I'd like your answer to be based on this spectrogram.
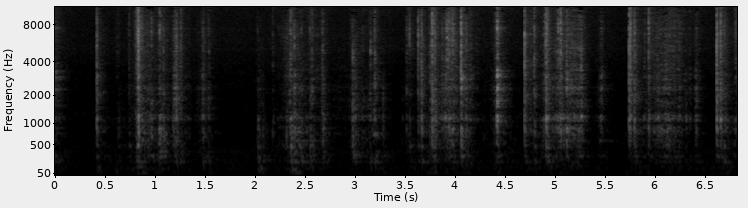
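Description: Fingernails tap rapidly on the side panel and silver trim of a closed, hollow, round purple plastic tattoo kit case. The sound is a series of bright, dry clicks in quick bursts separated by brief pauses, each tap dying away almost instantly with very little low end.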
